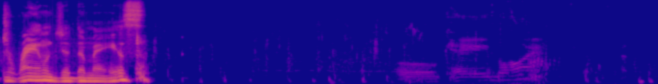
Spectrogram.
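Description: A man speaks loudly into a close microphone.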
